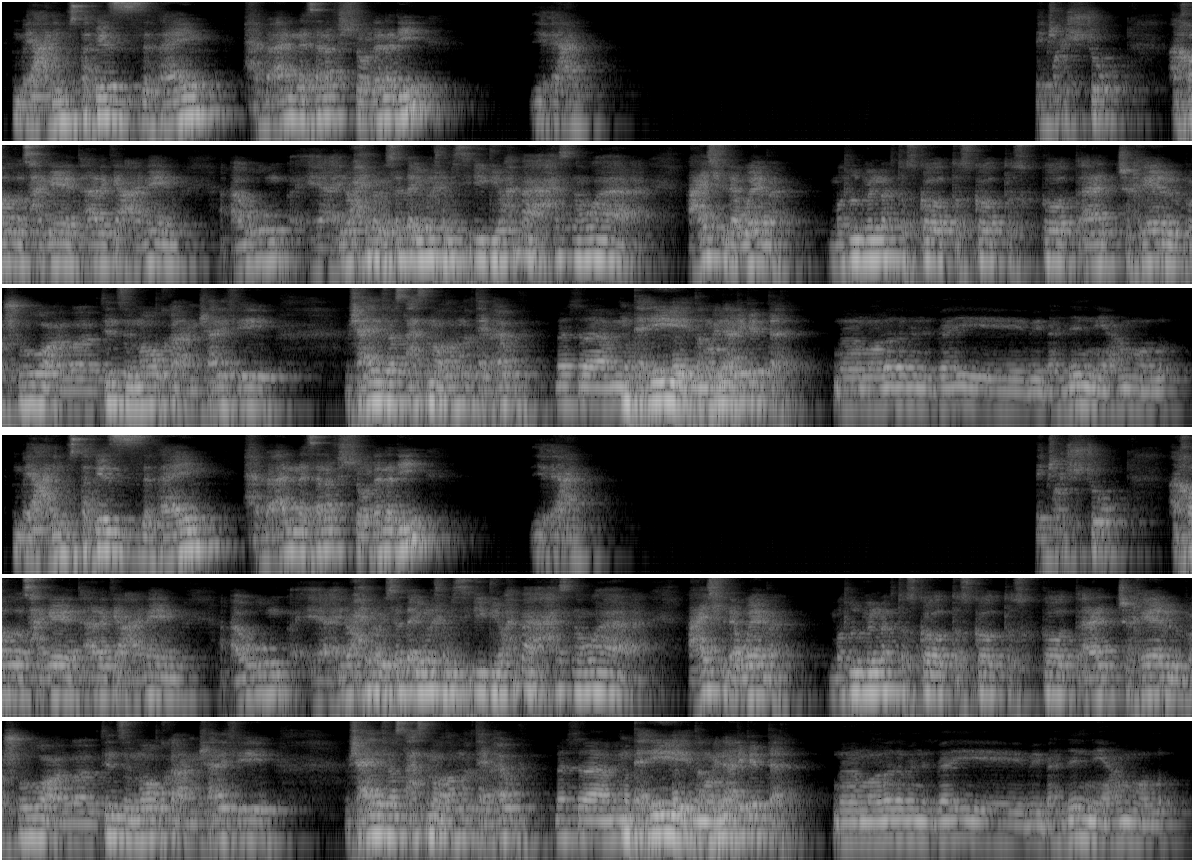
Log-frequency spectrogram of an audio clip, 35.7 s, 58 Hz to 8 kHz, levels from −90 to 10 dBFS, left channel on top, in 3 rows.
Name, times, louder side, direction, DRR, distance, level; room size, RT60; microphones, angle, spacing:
voice 1, 0.1-2.0 2.4-4.1 5.3-5.8 10.3-19.7 20.2-29.0 30.0-31.6, equal, ahead, -8 dB, 1.2 m, -32 dB
voice 2, 29.3-30.1 30.5-31.2 32.1-35.4, right 1 dB, 75° right, -1 dB, 0.5 m, -33 dB
5.4 x 2.8 x 2.6 m, 0.76 s
head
